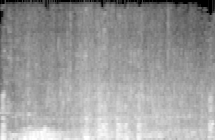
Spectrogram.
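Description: Cartoon toilet-flush sound effect: rushing, gurgling water that slowly dies down.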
